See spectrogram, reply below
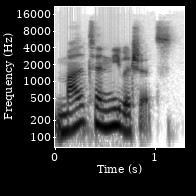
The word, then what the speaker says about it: Malte Niebelschuetz: Malte Niebelschuetz.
